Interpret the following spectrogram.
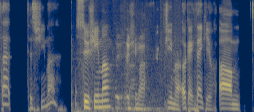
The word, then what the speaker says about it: Tsushima: don't think was it - how do you pronounce that tis Shima Tsushima Jima ok thank you Tsushima um what was this thing anyway um yeah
